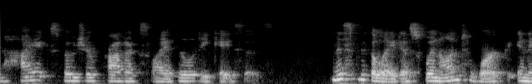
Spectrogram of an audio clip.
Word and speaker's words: Mikolaitis: Well, it is pronounced Mikolaitis.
